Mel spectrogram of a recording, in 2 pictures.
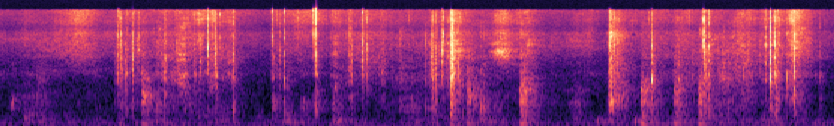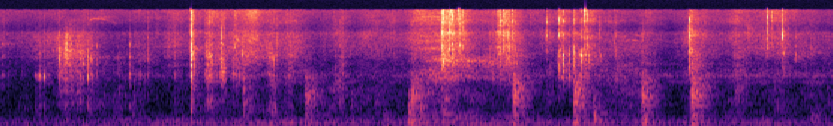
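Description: Chalk writing on a blackboard: uneven runs of short taps and scratches as symbols are written, with short pauses between strokes.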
